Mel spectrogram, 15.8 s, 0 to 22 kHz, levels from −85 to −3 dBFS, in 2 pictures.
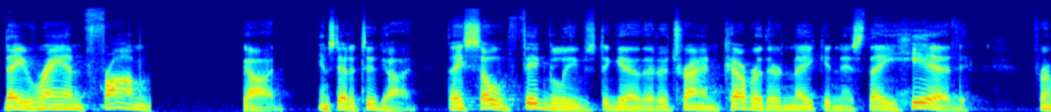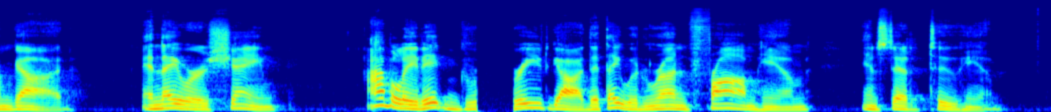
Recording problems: audio freezing; at 1 s for 0.5 s and at 11 s

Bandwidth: 16 kHz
